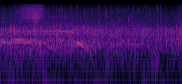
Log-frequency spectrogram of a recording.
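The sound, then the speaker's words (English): A crowd applauds steadily for a couple of seconds for an absent high school graduate being recognized, a dense patter of clapping hands at moderate volume with a faint whistle-like tone drifting through the start. “If you would, please give him a hand clap, even though he's not here.”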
